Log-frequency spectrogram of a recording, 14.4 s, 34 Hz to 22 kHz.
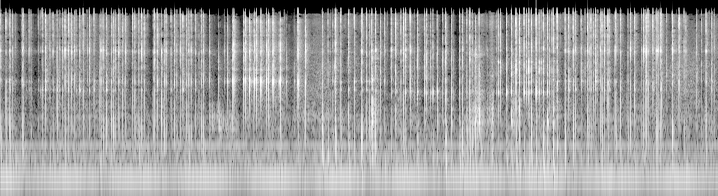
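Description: A plastic bottle is tapped quickly and continuously with ASMR-style tapping for about 14 seconds. The taps are short, dry, bright clicks with a faint tone near 1 kHz, heard over a steady low hum.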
